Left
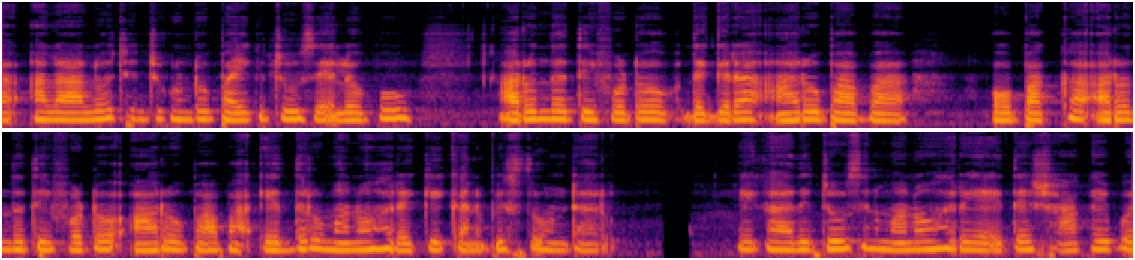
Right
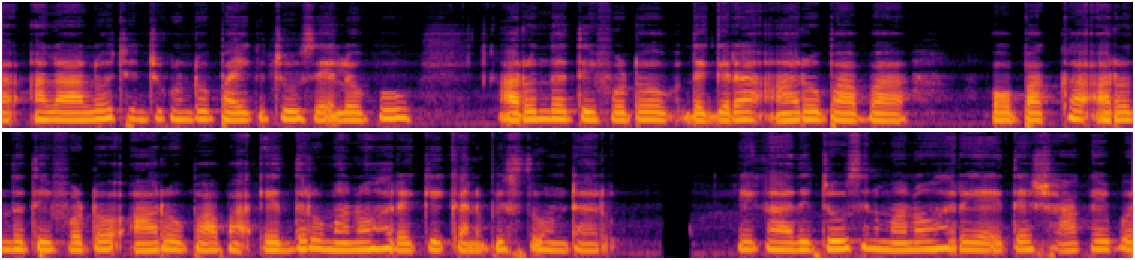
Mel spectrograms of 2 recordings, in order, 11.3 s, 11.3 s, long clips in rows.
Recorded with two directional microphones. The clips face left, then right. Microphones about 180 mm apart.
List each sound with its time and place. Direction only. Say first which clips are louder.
0.0 s speech: right 3 dB; 35° right (ahead or behind)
